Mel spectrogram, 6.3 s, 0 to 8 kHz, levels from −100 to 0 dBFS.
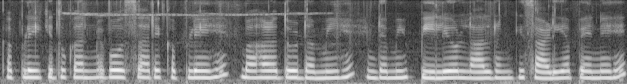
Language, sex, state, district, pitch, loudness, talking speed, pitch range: Hindi, female, Madhya Pradesh, Bhopal, 245 Hz, -14 LUFS, 200 wpm, 235-250 Hz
